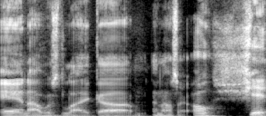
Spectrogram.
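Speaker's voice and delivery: ordinary delivery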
